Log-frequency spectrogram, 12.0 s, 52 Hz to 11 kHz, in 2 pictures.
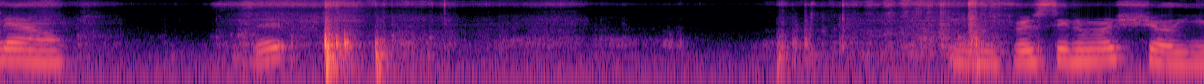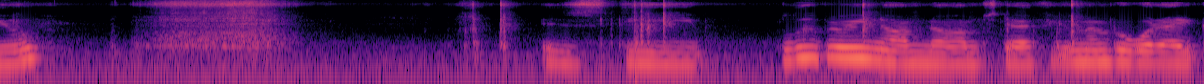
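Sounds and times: woman speaking: 0.0s - 0.4s, 1.2s - 1.6s, 4.8s - 6.3s, 8.8s - 12.0s.

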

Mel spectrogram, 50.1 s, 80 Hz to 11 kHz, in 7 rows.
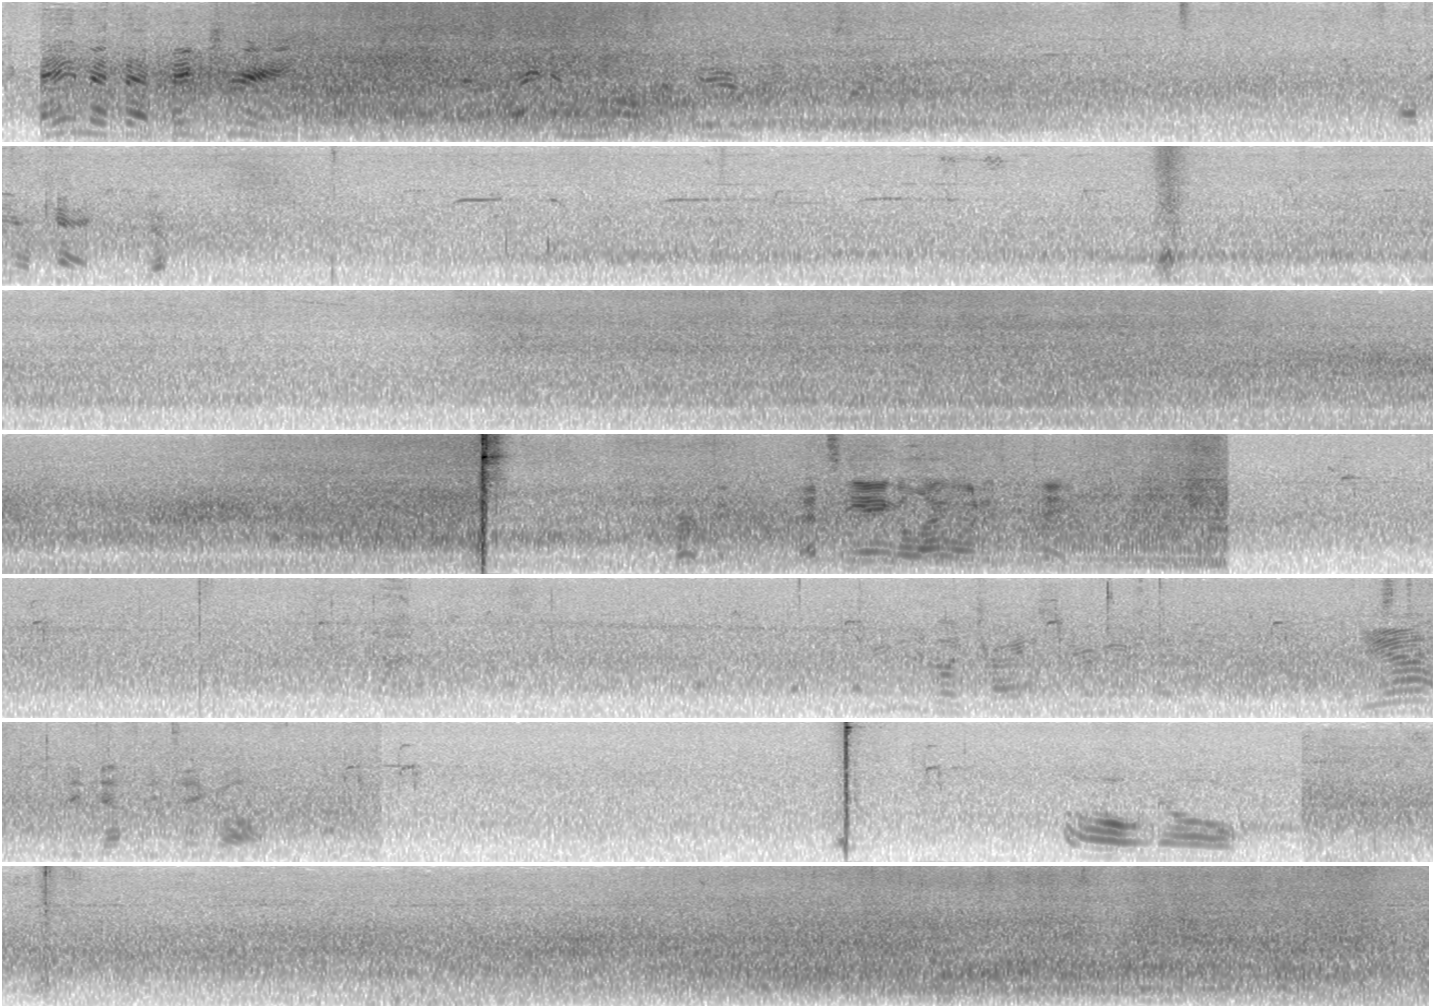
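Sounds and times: car passing on road: 0.2s - 27.7s, 42.2s - 50.0s
golf club striking ball: 23.8s - 24.2s, 39.9s - 40.2s, 43.1s - 43.4s.

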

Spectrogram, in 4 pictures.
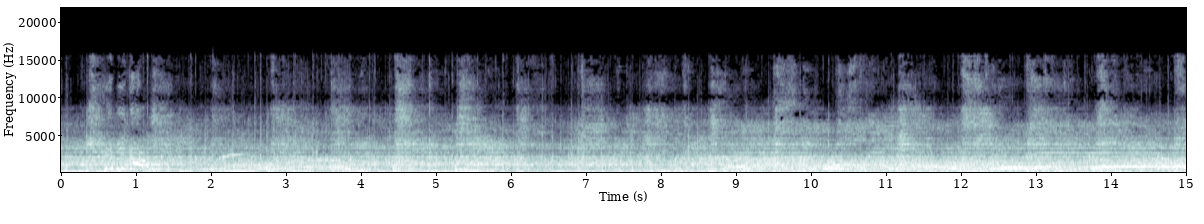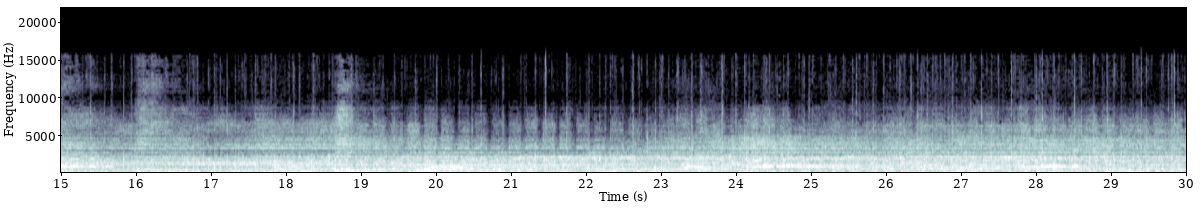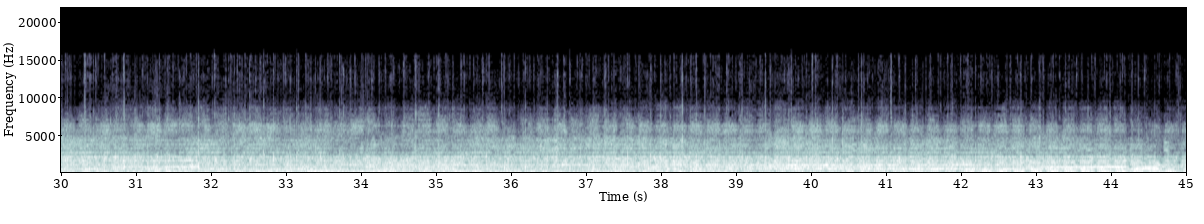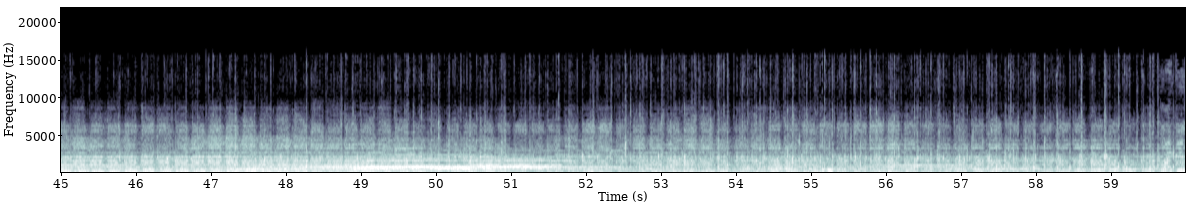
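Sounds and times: crowd noise: 0.0s - 59.9s.

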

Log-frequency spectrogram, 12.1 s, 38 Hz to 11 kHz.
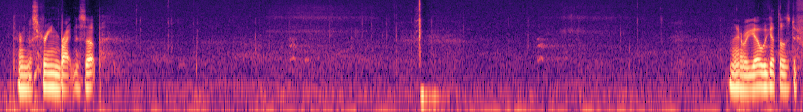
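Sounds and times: faint camera clicks: 4.9s - 6.8s
sharp click with low thump: 6.2s - 6.8s.

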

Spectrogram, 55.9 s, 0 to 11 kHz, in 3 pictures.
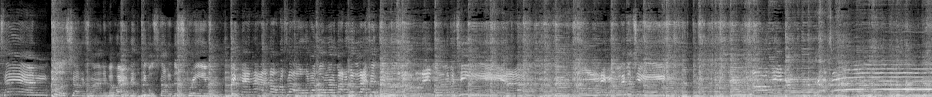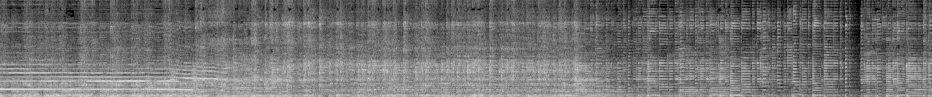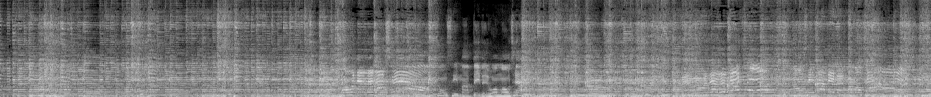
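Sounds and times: acoustic guitar strummed hard: 0.0s - 46.2s, 47.6s - 55.9s.

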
